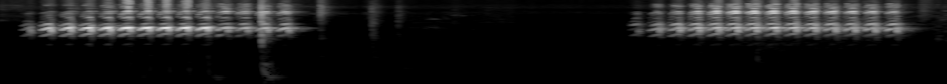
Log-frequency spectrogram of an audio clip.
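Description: White-breasted Nuthatch giving two fast, even runs of nasal, laughing notes, about a dozen per burst, separated by a pause.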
